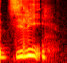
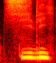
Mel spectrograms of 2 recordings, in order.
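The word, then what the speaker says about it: Jili: Même je sais plus avec vous comment prononcer mon nom. Déjà, en fait, les Chinois m'appellent Tsili, tout simplement. Et en chinois, pour s'adapter, pour vous dire aussi, moi, pour faciliter la prononciation, on dit toujours Tsili.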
